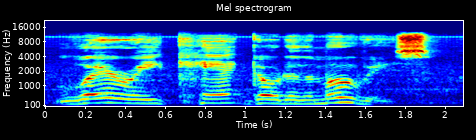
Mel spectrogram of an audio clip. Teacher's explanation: when it's negative I stress both words · I stress can't and go. I stress the auxiliary and the main verb. So I say Larry can't go to the movies.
